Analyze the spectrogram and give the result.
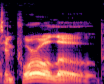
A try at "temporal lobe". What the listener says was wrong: Not tempura. You kind of put a little temporal.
